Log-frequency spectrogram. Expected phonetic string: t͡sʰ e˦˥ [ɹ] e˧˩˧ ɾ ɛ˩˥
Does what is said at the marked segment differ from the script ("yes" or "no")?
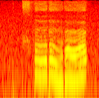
yes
